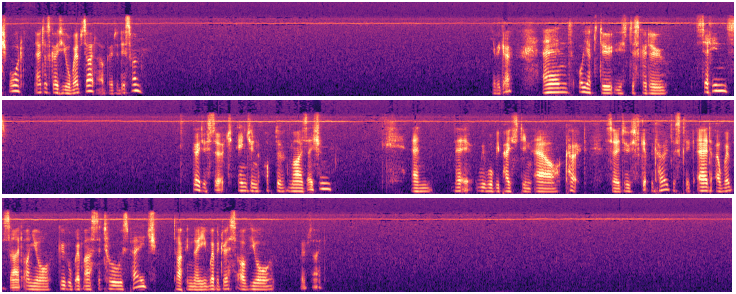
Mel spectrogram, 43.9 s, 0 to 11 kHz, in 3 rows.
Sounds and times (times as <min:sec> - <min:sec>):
Speech: 0:00.0 - 0:02.9, 0:09.8 - 0:10.2, 0:10.8 - 0:13.3, 0:13.9 - 0:14.8, 0:18.5 - 0:21.3, 0:22.8 - 0:34.7, 0:35.3 - 0:35.7.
